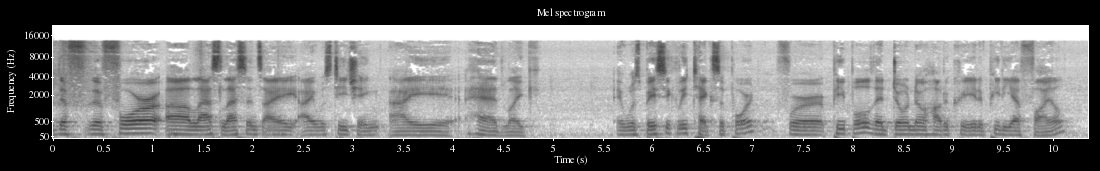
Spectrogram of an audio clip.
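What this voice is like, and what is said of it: Hoarse, nearly lost voice. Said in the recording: “you can hear my voice is almost gone”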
